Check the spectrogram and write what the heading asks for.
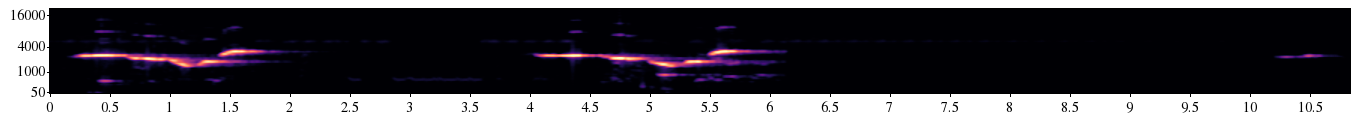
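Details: White-rumped shama singing: two near-identical whistled phrases about four seconds apart, each a steady note falling into warbled slurs and a rising end, then a short faint whistle; otherwise quiet.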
